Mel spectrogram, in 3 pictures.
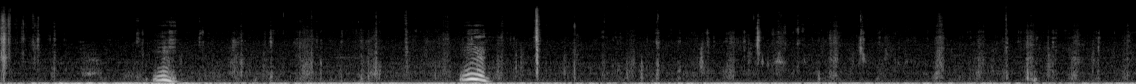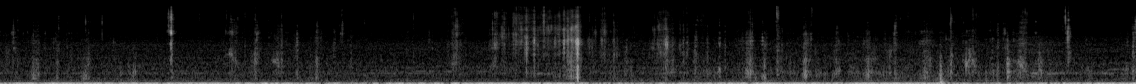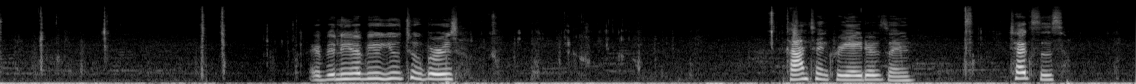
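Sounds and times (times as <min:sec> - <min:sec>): lettuce crunching: 0:00.0 - 0:23.9, 0:27.3 - 0:29.5.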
